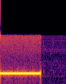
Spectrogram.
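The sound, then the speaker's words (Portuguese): A telephone busy signal: a single steady mid-pitched tone holds for under a second, then cuts off abruptly into near silence. “O número chamado não está disponível no momento. Alô? Por favor, tente mais tarde. Obrigado. O número está ocupado.”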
